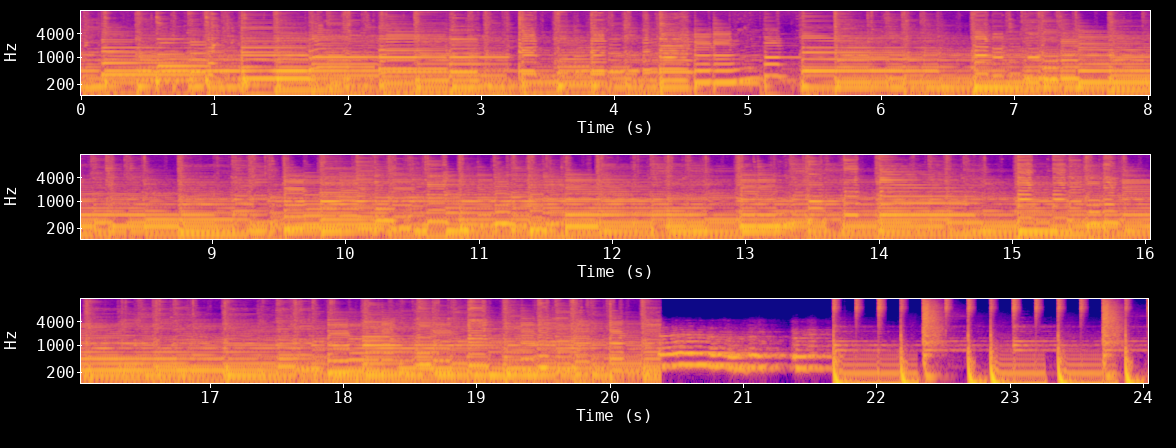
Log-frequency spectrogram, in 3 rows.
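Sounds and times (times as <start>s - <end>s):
strummed acoustic guitar music: 0.0s - 20.4s.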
